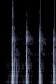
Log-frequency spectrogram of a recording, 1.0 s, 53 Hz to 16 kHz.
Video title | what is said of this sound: A Whole Lot More Than 2 Guys In A Basement with Shawn and Richard | you can hear me knocking on that. That's a solid metal grill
